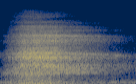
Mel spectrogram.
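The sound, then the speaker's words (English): A deep breath in through the nose and out through the mouth during a breathing practice: one long, soft, airy breath that swells and then slowly fades, with no talk. “Inhale through the nose. Exhale through the mouth.”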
